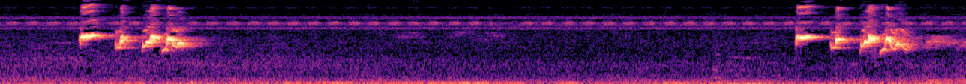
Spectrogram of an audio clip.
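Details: Red-whiskered bulbul used as a decoy to stimulate newly caught birds. Two rapid phrases of three or four bright, bubbling notes are about five seconds apart, with a shrill insect drone throughout.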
